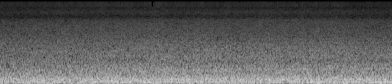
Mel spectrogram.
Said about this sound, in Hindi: जल के वेग से मेरी आवाज़ सुनाई दे रही होगी कि नहीं। बहुत तेज़ आवाज़ है यहाँ पे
